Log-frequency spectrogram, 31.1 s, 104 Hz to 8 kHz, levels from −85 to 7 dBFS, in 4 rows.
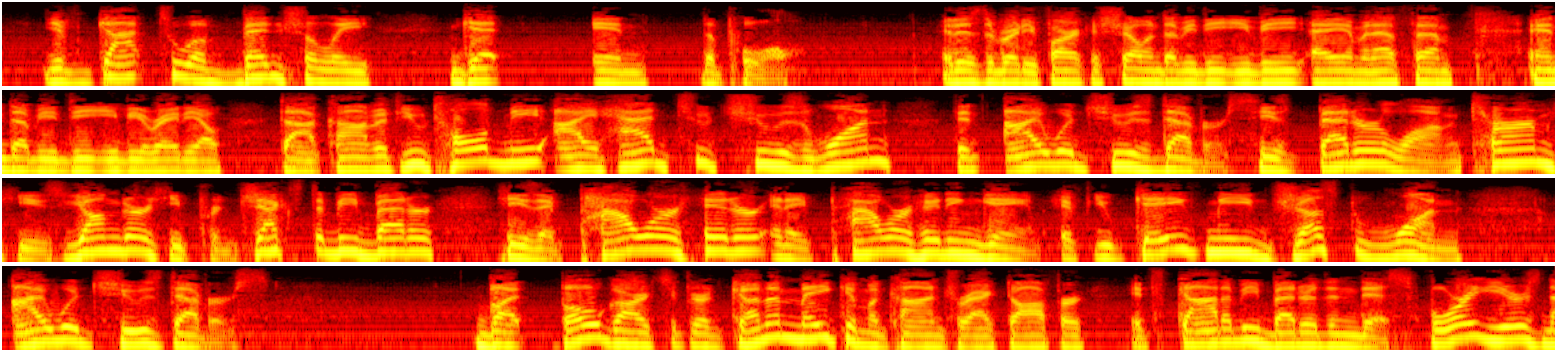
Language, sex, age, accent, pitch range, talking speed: English, male, 40-59, American, 115-170 Hz, 160 wpm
